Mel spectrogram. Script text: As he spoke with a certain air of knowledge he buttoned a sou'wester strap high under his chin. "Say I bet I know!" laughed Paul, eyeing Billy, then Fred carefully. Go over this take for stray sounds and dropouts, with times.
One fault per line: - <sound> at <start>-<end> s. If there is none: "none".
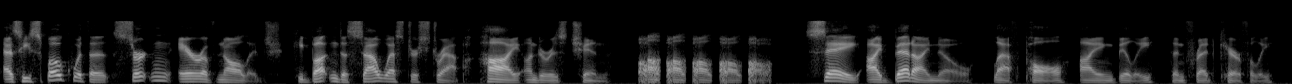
- laugh at 6.4-7.7 s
